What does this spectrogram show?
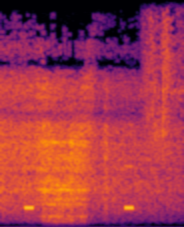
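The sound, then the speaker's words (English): A mobile phone goes off for the second time, with two short, evenly spaced electronic beeps about a second apart, clear against a steady hiss of background noise. “What phone is that? That's the second time it's gone off.”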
